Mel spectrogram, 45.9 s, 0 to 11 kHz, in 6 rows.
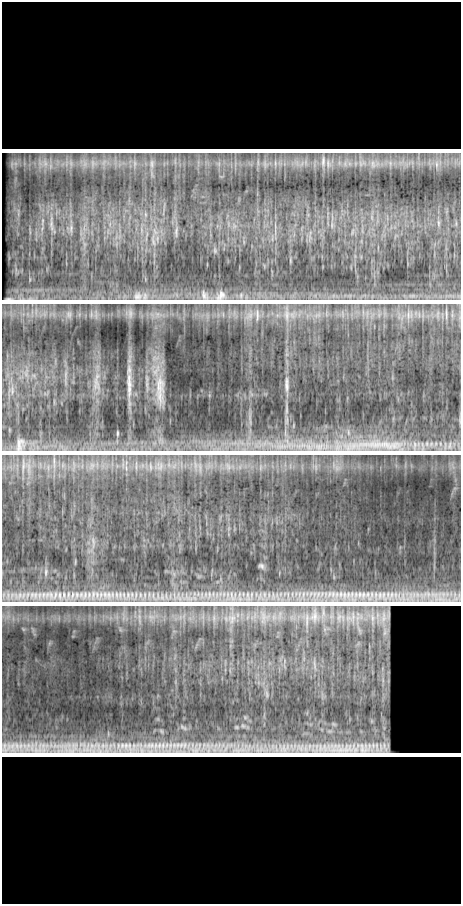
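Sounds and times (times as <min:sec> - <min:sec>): water trickling: 0:07.8 - 0:37.1
low machine hum: 0:10.6 - 0:36.9.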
